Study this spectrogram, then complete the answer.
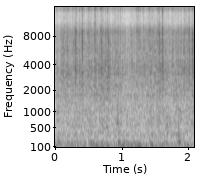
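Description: Steady rain drumming on a car while driving, a dense close wash of noise with low road rumble underneath, continuous and fairly loud with no talking.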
